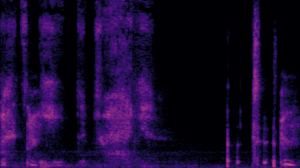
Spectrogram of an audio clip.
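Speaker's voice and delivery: very slow, breathy, drawn-out whisper. Whispering to Pyro in character: whispering in character. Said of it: "I wanna whisper to Pyro and say".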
